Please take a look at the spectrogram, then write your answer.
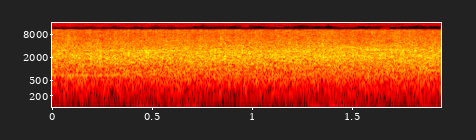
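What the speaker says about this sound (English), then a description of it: "this massive crowd quick to appreciate what Alan Border has tried to do" A large cricket crowd at a 1983/84 World Series Cup match applauds a batsman reaching fifty, a dense, continuous roar of clapping and cheering heard from a distance.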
